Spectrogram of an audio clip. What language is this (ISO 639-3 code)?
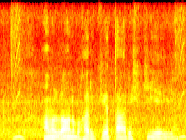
mai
